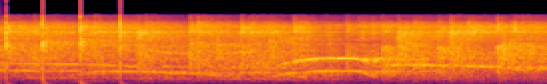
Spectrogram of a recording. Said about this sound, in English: Everybody, put your hands together for Leroy Auberg.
